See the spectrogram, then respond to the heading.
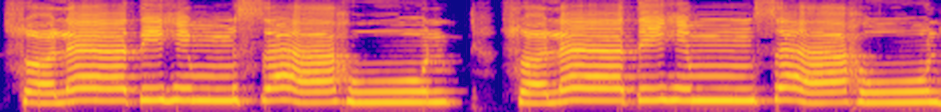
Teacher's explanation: صاد موٹا حروف ہے, اس میں ہم منہ کو گولائی کر رہے ہیں اور سین پہ ہم گولائی نہیں کر رہے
